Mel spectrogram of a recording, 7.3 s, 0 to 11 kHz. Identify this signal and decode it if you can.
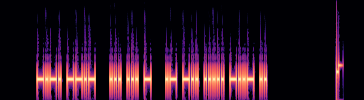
Morse code, heard as a keyed tone, about 28 wpm, 700 Hz. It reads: CQ SST AD5XI
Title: K1USN SST QSO Practice - 28wpm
